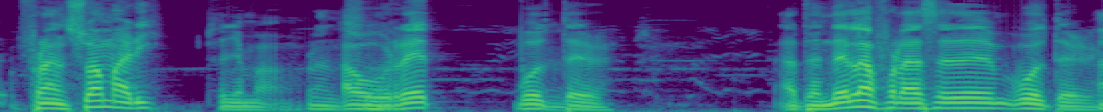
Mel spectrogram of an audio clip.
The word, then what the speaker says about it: Voltaire: del y talla de voltaire no se pronuncia voltair voltaire voltaire nuestro lema de luto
